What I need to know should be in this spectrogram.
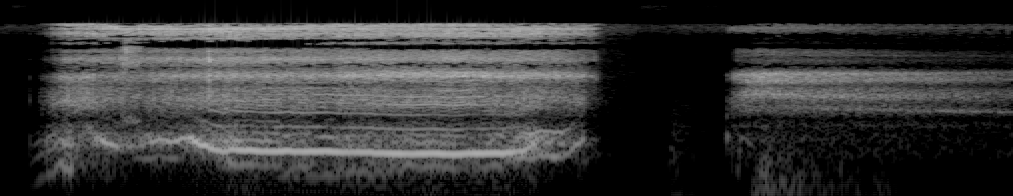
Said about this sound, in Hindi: कुंभक अर्थात कुछ देर अंदर की ओर अर्थात उदर में, फेफड़ों में श्वास को रोक कर रखें। फेफड़े में श्वास को आपको रोक कर रखना है, कुंभक करना है, उसके बाद ही श्वास को छोड़ना है, कुछ इस तरह से।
